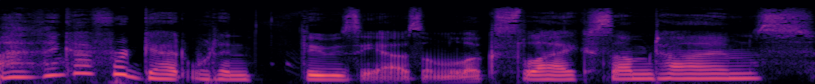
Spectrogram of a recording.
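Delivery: murmured under the breath, soft and slow. Meg speaks to Jane, murmuring. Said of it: "she murmured".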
